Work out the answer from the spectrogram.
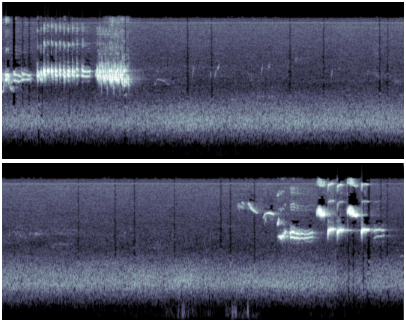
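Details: A European robin, a common Irish garden bird, sings two short, high, thin warbled phrases, one at the start and one near the end, separated by a long pause over a steady background hiss.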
